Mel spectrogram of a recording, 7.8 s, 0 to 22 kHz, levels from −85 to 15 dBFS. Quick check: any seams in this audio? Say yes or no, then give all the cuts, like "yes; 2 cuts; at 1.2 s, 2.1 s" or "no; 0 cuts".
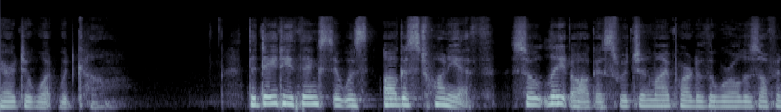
no; 0 cuts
